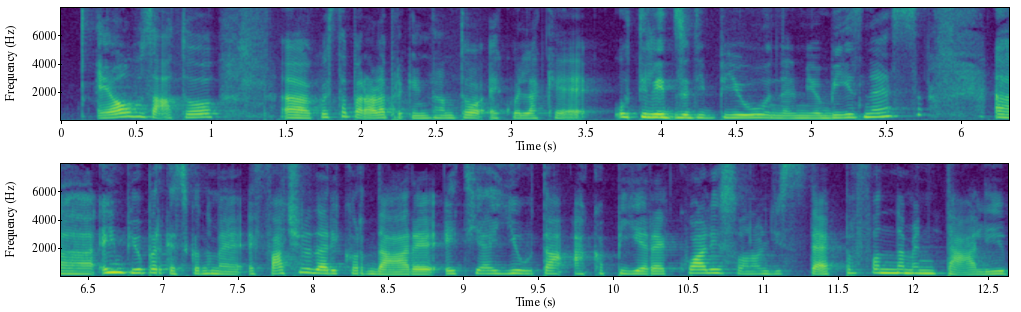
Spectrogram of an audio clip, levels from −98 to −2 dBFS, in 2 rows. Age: 20-39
